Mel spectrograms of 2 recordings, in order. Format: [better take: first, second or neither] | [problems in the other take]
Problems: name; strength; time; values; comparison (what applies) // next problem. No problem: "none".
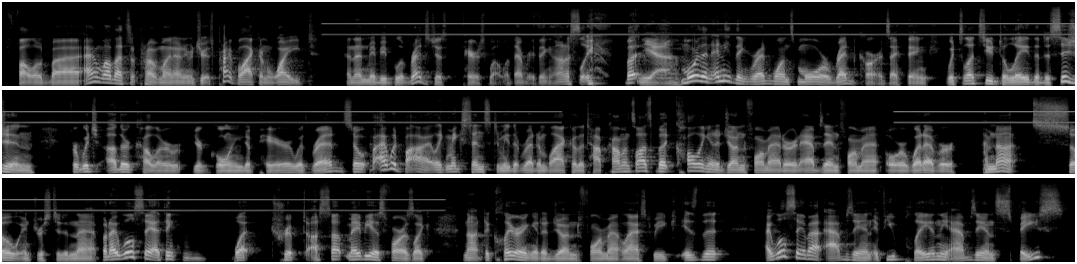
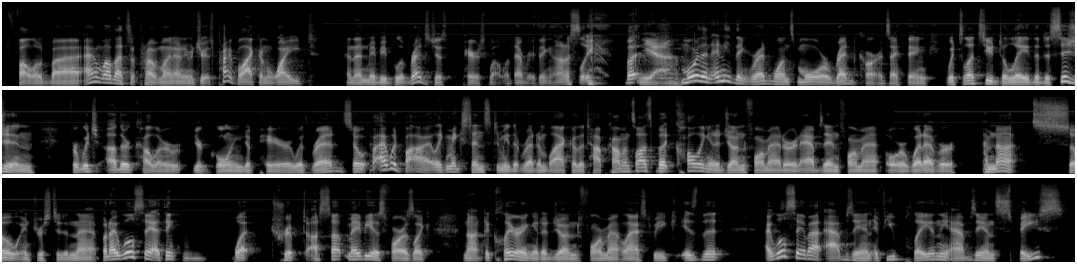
second | high-pitched whine; loud; from 3 to 16 s and from 20 to 26 s; 7.5 kHz, 6 dB below the speech; faint in the second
